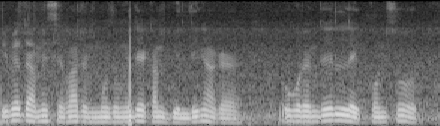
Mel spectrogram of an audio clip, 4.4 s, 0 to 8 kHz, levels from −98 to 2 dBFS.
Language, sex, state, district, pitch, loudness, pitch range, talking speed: Chakma, male, Tripura, Dhalai, 115 Hz, -19 LUFS, 110-125 Hz, 150 wpm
